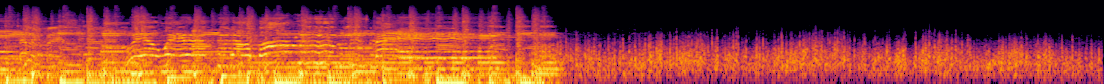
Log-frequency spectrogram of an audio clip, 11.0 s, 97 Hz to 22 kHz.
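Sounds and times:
blues band playing: 0.0 - 5.8
wind on microphone: 0.0 - 11.0.

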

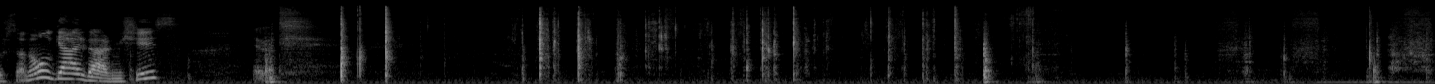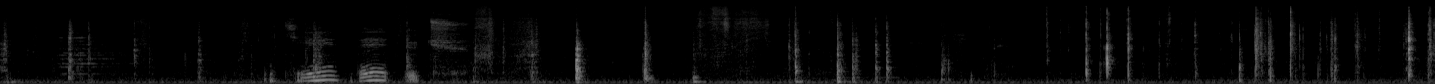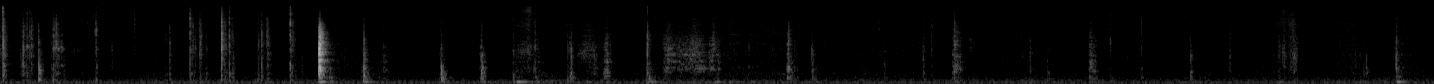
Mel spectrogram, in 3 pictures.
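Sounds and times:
cards sliding rustle: 4.4 - 10.7, 12.2 - 14.7, 24.9 - 31.4, 37.4 - 43.0.

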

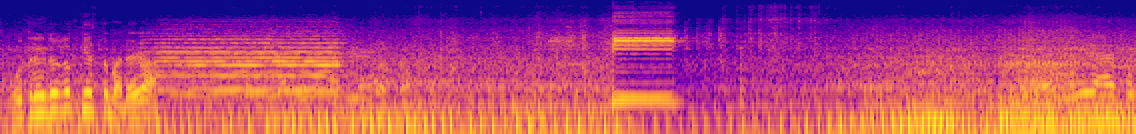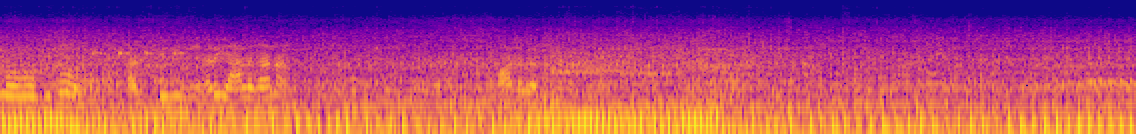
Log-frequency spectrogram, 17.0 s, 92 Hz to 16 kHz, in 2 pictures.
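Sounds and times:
motorcycle engine running: 0.0 - 17.0
vehicle horn: 1.0 - 2.8, 4.1 - 5.2.

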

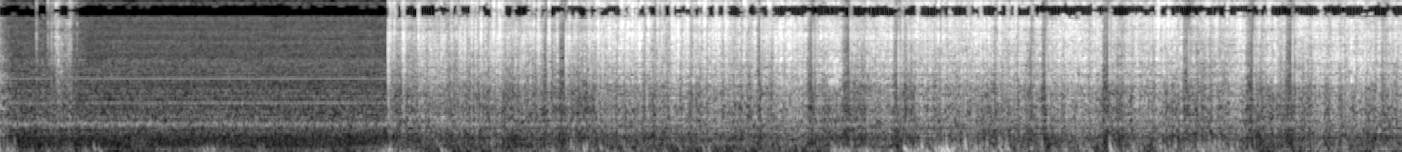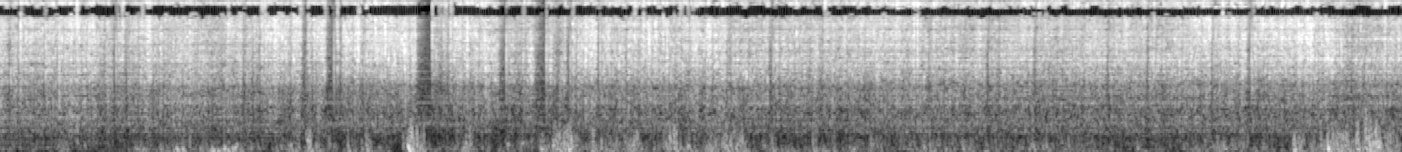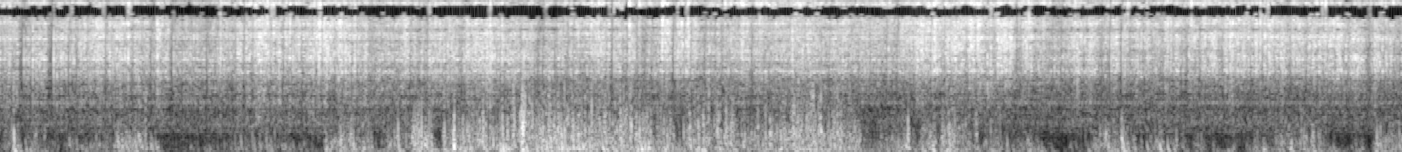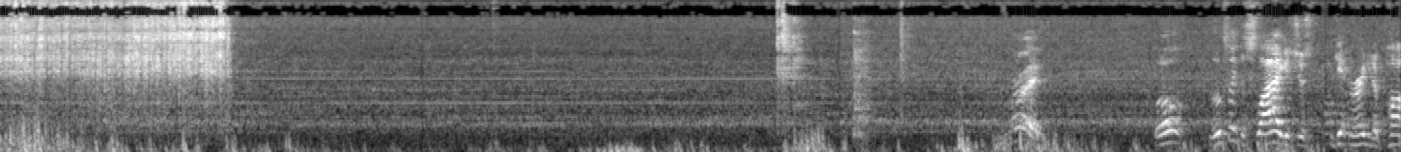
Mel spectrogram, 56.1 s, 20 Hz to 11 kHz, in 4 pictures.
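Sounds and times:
welding arc crackling and hissing: 0.0 - 0.9, 3.9 - 44.5.

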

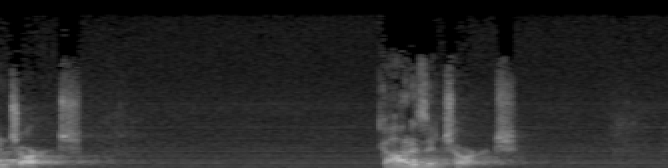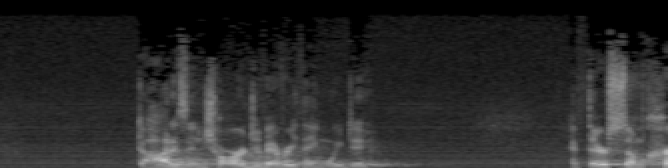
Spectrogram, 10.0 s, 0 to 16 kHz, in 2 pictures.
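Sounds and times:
man's voice: 0.0 - 0.8, 2.8 - 4.0, 6.1 - 8.0, 9.3 - 10.0
electrical mains hum: 0.0 - 10.0.

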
